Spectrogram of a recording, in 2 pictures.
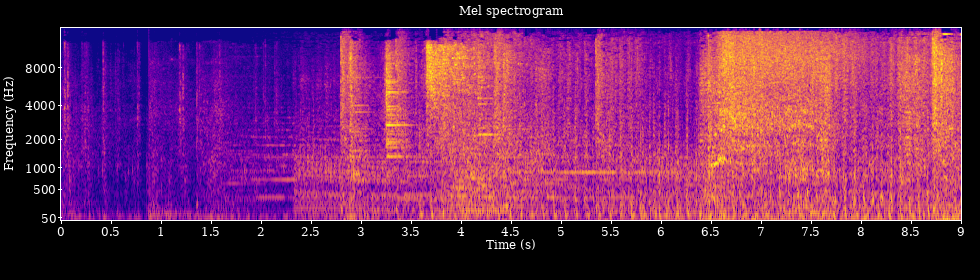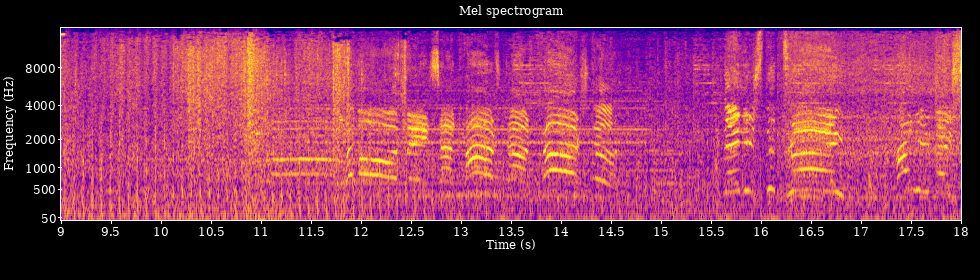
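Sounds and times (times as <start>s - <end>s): continuous rumble: 0.0s - 18.0s
music: 0.8s - 6.5s.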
